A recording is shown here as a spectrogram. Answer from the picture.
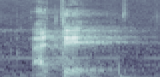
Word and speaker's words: อาทิตย์: Atit.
